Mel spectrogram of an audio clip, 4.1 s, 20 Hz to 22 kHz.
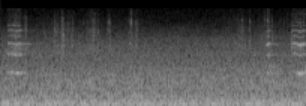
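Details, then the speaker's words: Original 2WD TH400 transmission: two short, high squeaks as the sprag is turned by hand, which identifies a standard roller-type sprag (roller clutch) that has not been upgraded to a 34-element drum. "hear that squeak that'll tell you that it's a standard roller style sprag assembly roller clutch what they call it"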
